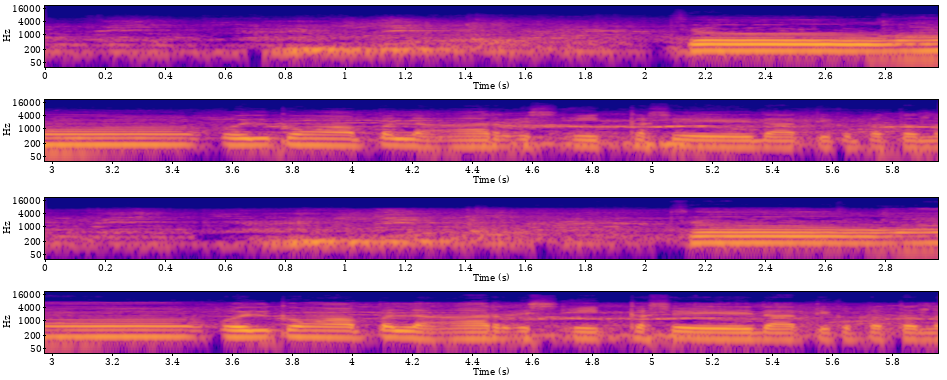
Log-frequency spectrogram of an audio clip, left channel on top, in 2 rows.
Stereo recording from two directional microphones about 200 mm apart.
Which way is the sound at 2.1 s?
15° left (ahead or behind).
